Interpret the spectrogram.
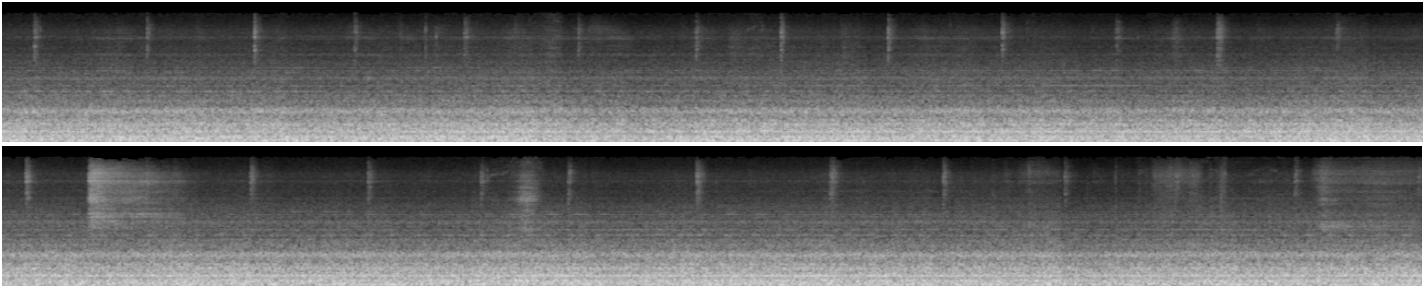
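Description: Double-stack intermodal freight cars rolling past on the rails: a steady, loud rumble of steel wheels on track with a constant hum and a run of faint, regular clicks. A short high-pitched burst of noise comes about halfway through.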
